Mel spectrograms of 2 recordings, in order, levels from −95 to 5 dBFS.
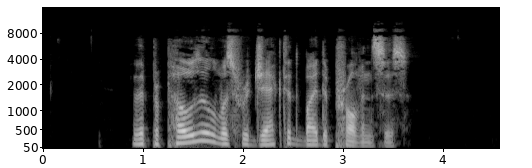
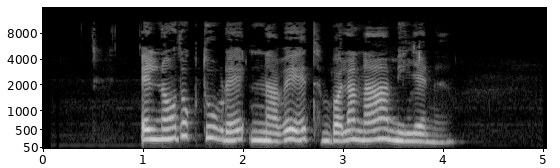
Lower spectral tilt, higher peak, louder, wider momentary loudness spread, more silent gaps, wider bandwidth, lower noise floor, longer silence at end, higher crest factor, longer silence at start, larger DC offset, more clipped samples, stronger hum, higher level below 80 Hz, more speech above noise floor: second, -3.5 dB/octave vs -6 dB/octave; about the same, -4 dBFS vs -4 dBFS; about the same, -22 LUFS vs -20 LUFS; about the same, 8 LU vs 7 LU; neither; second, 9.4 kHz vs 11 kHz; first, -82 dBFS vs -71 dBFS; about the same, 0.95 s vs 0.95 s; about the same, 20 dB vs 16 dB; about the same, 0.9 s vs 1 s; neither; neither; neither; first, -54 dBFS vs -74 dBFS; first, 60 dB vs 52 dB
